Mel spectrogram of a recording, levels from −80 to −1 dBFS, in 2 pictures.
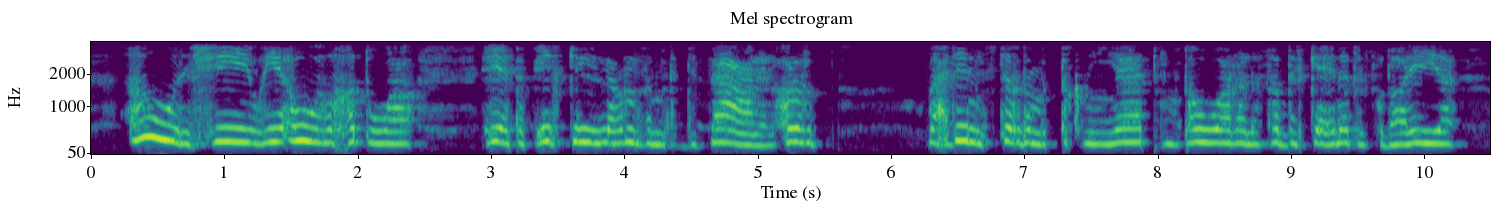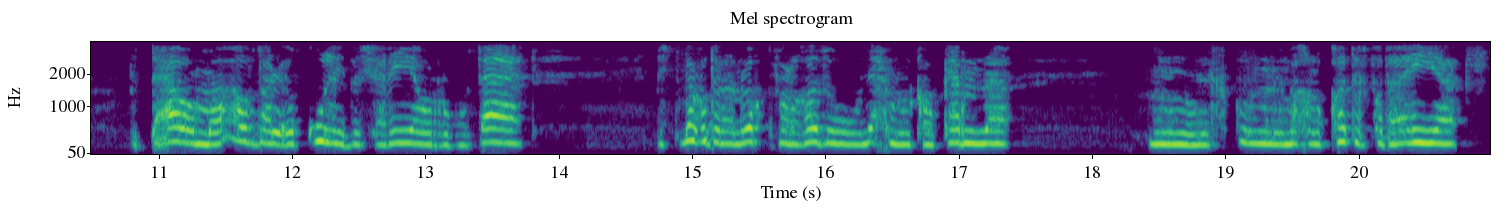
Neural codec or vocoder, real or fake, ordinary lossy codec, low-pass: codec, 16 kHz, 16 kbps, FreqCodec, larger model; fake; none; 3.6 kHz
